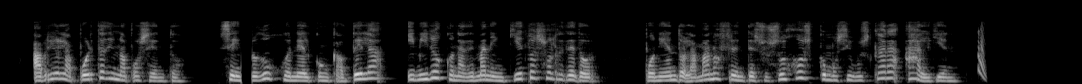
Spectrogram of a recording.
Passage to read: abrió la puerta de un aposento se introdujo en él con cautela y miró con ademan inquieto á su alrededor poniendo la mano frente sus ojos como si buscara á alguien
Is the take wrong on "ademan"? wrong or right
right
